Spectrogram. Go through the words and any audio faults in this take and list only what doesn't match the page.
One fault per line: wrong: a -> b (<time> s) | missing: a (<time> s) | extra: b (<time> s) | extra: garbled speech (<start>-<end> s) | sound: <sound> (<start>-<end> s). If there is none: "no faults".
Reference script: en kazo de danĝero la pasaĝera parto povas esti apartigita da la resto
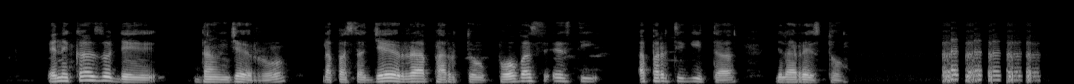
wrong: da -> de (7.5 s)
sound: laugh (9.4-10.4 s)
